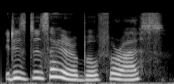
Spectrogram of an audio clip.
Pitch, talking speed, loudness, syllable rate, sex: 250 Hz, 170 wpm, -14 LUFS, 5.0 syllables/s, female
